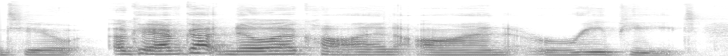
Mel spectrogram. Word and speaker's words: Kahan: okay I've got Noah Con on repeat it's spelled k a an but I believe it's pronounced con not Kahan like you think it would be and the song I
